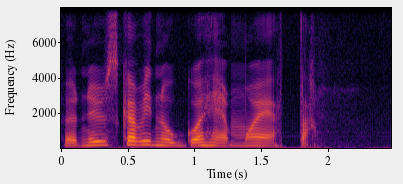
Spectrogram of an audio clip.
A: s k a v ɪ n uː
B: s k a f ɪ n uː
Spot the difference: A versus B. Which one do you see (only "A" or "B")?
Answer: A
